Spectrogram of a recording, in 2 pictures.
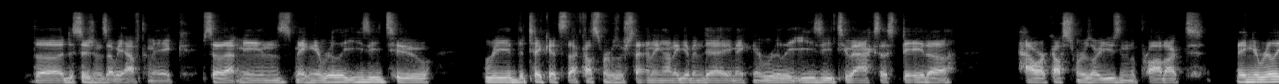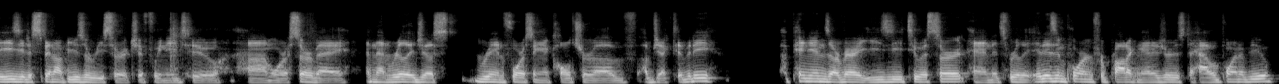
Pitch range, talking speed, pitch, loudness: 95-115 Hz, 205 wpm, 100 Hz, -19 LUFS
